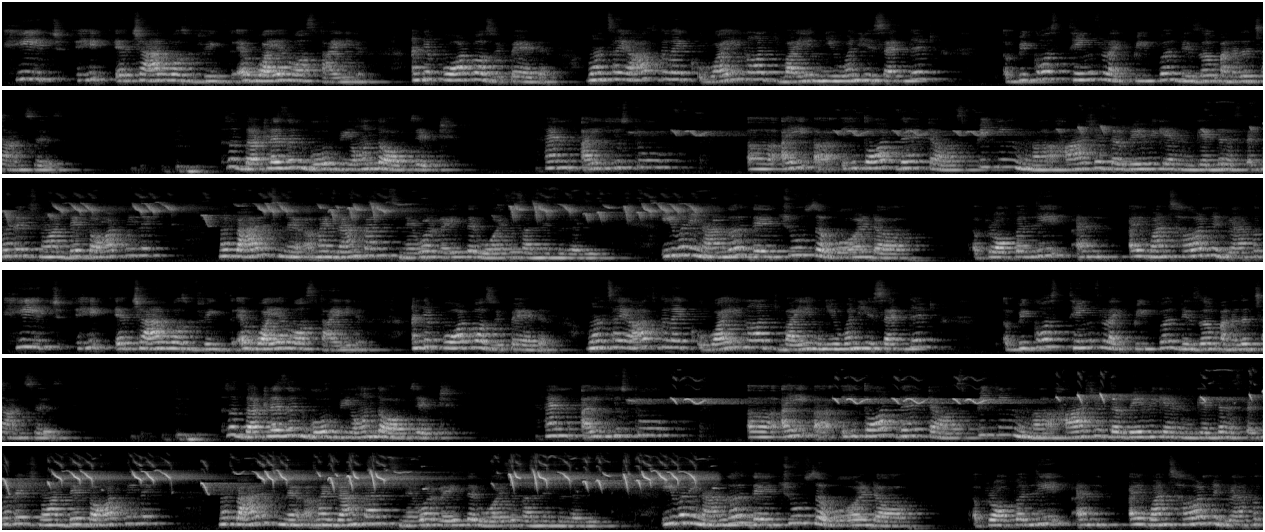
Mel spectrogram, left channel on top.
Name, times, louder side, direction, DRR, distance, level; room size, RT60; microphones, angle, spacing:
voice 1, 0.0-3.8 4.1-5.6 5.8-9.3 10.0-13.3 14.3-17.1 18.0-19.4 20.1-26.8 27.4-31.4 31.8-34.4 34.9-37.8, right 2 dB, 5° right, 1.8 m, -25 dB
sound 1, 18.9-19.0 19.3-19.7 20.9-22.5 23.1-23.7 24.6-24.8 25.1-29.5 30.1-32.4, right 13 dB, 85° right, 0.3 m, -25 dB
5.9 x 2.5 x 2.5 m
head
